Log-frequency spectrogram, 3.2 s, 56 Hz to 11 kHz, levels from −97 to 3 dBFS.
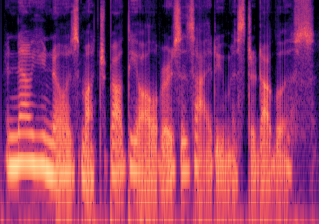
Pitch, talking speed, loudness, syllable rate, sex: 210 Hz, 265 wpm, -18 LUFS, 5.8 syllables/s, female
